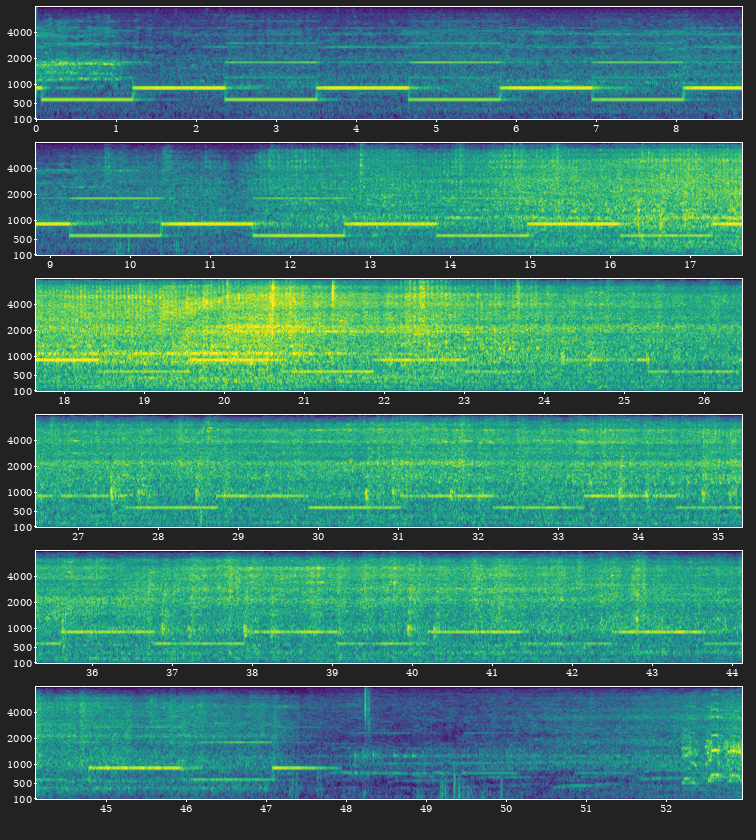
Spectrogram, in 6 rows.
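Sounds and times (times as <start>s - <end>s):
diesel locomotive passing: 0.0s - 52.9s
level-crossing alarm ringing: 0.0s - 52.9s
train wheels clacking on rail joints: 9.6s - 46.4s.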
